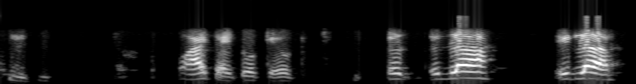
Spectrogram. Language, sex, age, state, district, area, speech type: Kannada, female, 60+, Karnataka, Uttara Kannada, rural, conversation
